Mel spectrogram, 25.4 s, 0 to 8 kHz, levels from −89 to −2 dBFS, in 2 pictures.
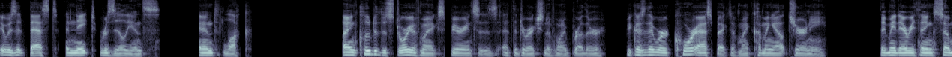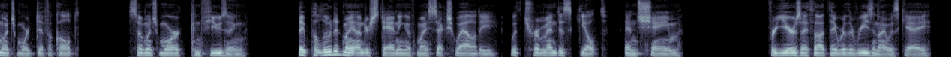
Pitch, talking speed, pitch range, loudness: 100 Hz, 155 wpm, 90-115 Hz, -29 LUFS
